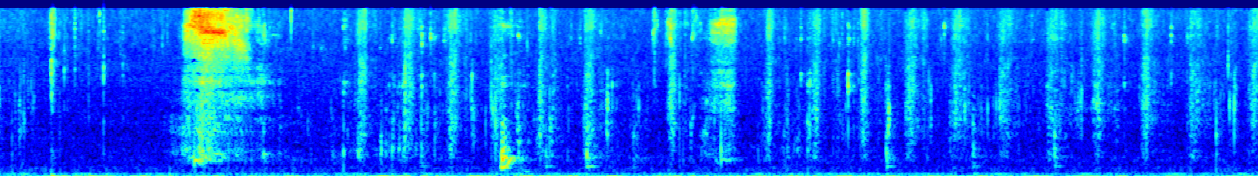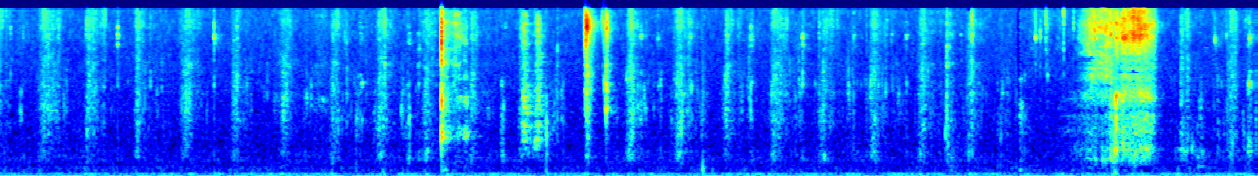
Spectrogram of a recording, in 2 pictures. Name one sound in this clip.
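A young woman chews and slurps noodles close to a microphone.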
